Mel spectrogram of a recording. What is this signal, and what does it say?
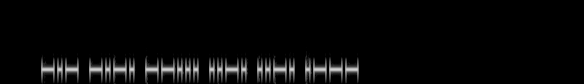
Morse code, heard as a keyed tone, about 32 wpm, 700 Hz. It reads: KC7FFJ
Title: USA Call Signs - 6 Characters - Repeated 2x - 30wpm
